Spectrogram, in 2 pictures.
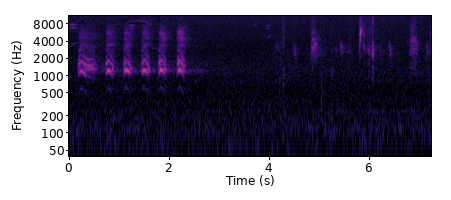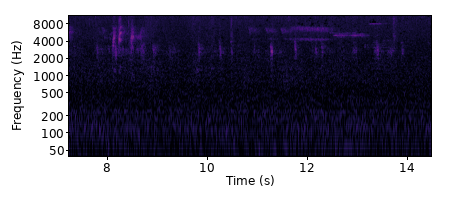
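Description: A bird gives six harsh, cawing calls in quick succession, then scattered faint chirps and ticks follow.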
